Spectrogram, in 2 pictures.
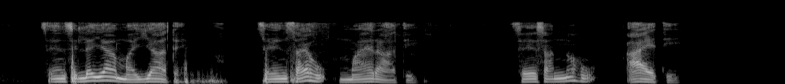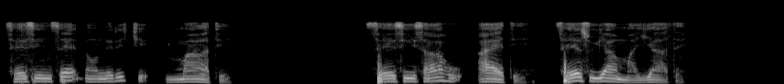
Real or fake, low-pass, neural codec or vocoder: real; 7.2 kHz; none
